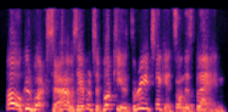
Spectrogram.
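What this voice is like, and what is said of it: Put-on British accent. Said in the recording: “a man doing a British accent”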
